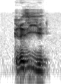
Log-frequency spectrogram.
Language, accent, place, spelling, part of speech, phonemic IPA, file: French, France, Lyon, grésiller, verb, /ɡʁe.zi.je/, LL-Q150 (fra)-grésiller.wav
- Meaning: 1. to crackle 2. to sizzle 3. to sleet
